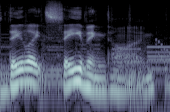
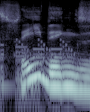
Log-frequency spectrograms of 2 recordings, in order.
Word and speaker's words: daylight saving time: have what's known as daylight saving time which is mispronounced as daylight savings time it is not savings it is saving fun fact for all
